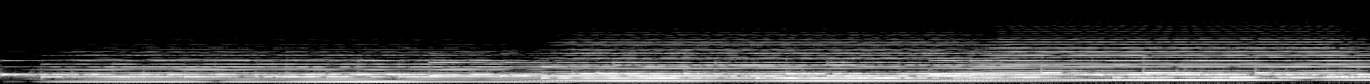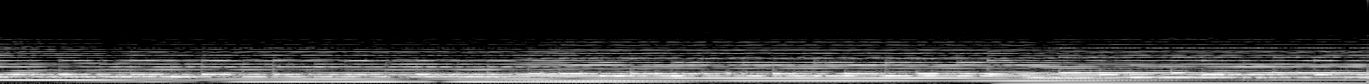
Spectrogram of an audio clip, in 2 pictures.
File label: ANALOG Creamy vibes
